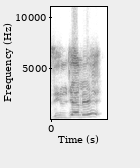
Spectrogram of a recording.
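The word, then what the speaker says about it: زلزال: যেমন সূরা জিলজালে এই জাটাই উচ্চারণ আছে, আমরা তো বলি সূরা জিলজাল, আমরা তো ঝিলঝাল বলি না।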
